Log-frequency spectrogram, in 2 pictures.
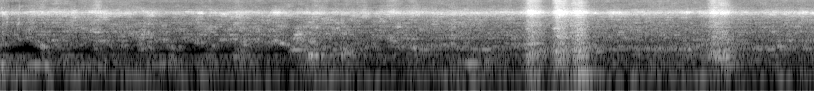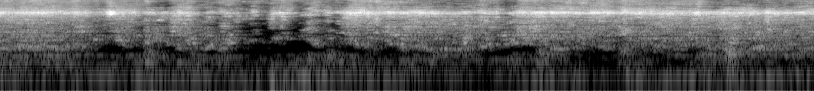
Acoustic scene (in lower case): kitchen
